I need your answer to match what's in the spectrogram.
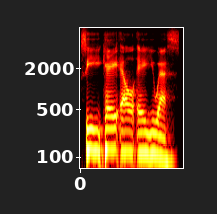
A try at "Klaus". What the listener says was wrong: Klaus. that's actually pronounced Klaus. You said claws, as in crab claws.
